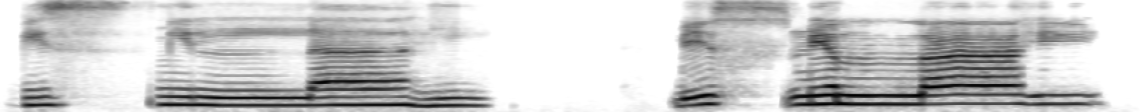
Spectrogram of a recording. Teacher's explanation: Mil mil lamnya sukun lamnya ditipiskan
